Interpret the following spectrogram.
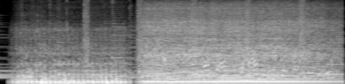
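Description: Motorcycle engine running, uneven and pulsing for the first second and a half, then settling into a steady low drone that fades toward the end.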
